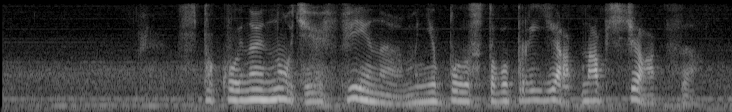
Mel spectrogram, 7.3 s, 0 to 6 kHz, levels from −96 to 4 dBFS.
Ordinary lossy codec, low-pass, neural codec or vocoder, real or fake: none; 5.4 kHz; none; real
